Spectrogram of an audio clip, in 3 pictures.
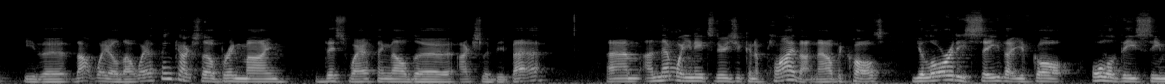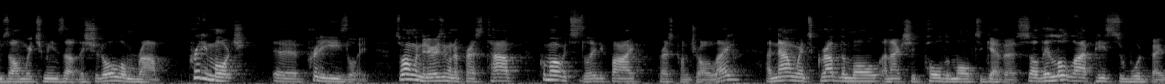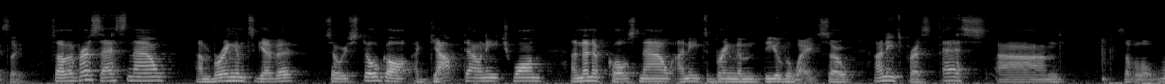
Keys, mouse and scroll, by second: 1.9 click, 5.2 middle click, 7.2 middle click, 7.8 middle click, 8.7 middle click, 9.2 Tab, 9.9 middle click, 15.4 Tab, 17.7 ctrl+a, 18.7 Tab, 19.5 middle click, 20.4 scroll, 21.0 middle click, 21.3 middle click, 22.1-23.1 middle drag, 22.1 scroll, 23.7 s, 26.3 click, 26.5 Tab, 28.8 middle click, 30.8 Tab, 32.3-32.6 typing, 34.2 y.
